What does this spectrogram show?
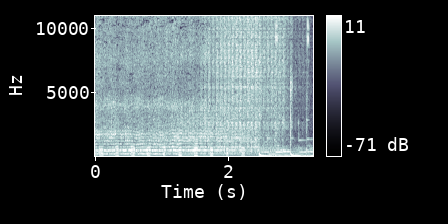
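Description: A steady buzzing like a bee drones loudly throughout, set against a rhythmic musical beat that shifts near the end. No one speaks. It is the bee-buzz jingle of the segment La Minute qui bourdonne, presented by La Ruche.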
